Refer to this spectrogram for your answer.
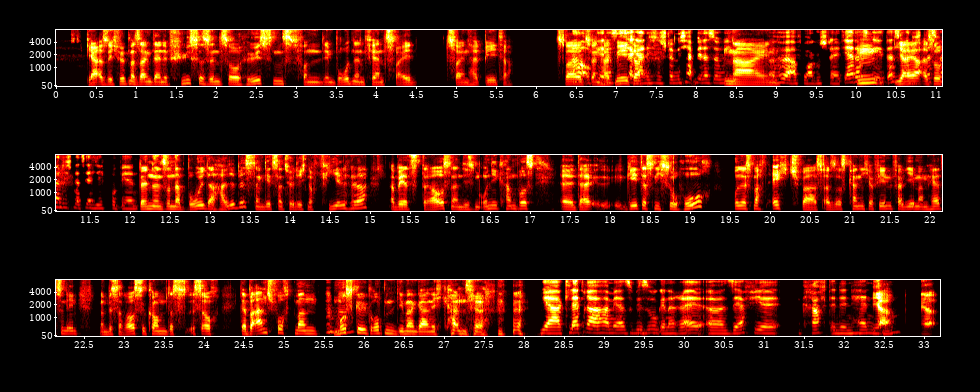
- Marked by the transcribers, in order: other background noise; laughing while speaking: "kannte"; chuckle
- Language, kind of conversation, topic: German, unstructured, Wie motivierst du dich, regelmäßig Sport zu treiben?
- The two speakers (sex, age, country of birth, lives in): female, 45-49, Germany, United States; male, 20-24, Germany, Germany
